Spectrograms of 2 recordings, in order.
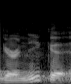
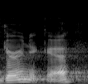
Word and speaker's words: Guernica: It is, I should hasten to say, called Guernica in Spanish. That's the Spanish pronunciation. But in the English-speaking world, for better or for worse, it seems to have been altered to Guernica or Guernica. So you have your choice among those pronunciations, whether you want to be Iberian or Anglo-Saxon.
